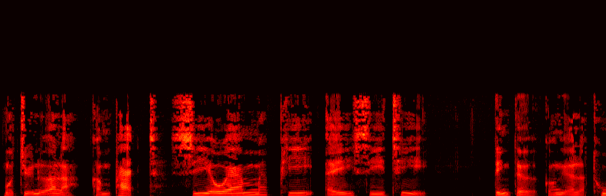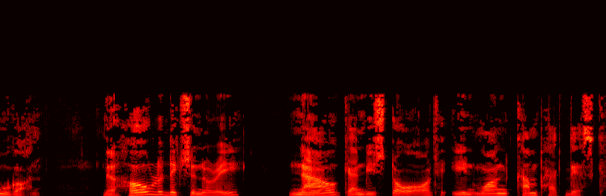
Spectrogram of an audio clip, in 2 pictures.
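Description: A man giving a scripted vocabulary lesson, spelling words letter by letter and reading English examples slowly before explaining them. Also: medium pitch, big pitch swings, husky, no room sound. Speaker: English teacher.

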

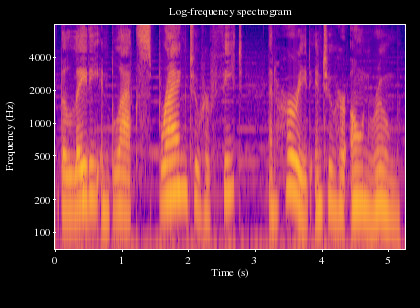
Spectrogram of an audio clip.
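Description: Calm measured woman reading a story, slow, dry recording, soft music. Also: on the low side. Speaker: narrator. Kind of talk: scripted story narration.

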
